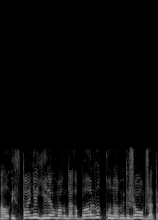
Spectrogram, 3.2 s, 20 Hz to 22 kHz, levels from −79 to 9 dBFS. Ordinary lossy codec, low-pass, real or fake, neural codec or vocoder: none; 7.2 kHz; real; none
